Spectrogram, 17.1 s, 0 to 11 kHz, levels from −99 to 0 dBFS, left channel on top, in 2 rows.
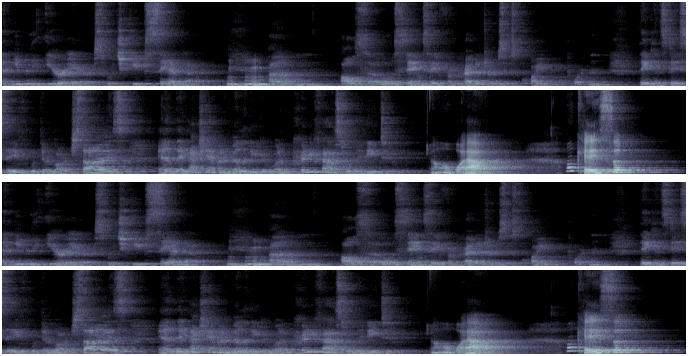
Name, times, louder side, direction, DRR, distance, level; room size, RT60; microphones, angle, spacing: voice 1, 0.0-2.5 2.9-3.9 4.2-13.5, left 1 dB, 75° left, -5 dB, 0.7 m, -46 dB
voice 2, 2.8-3.3 13.9-14.7 15.2-16.3, left 4 dB, 30° left, 5 dB, 0.3 m, -32 dB
3.9 x 3.7 x 3.0 m, 1.4 s
head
